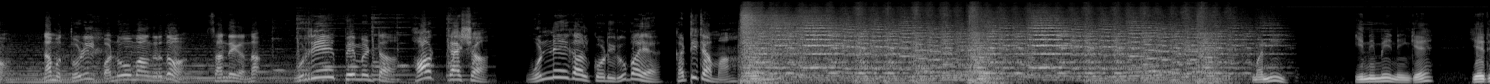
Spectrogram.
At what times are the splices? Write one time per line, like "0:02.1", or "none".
0:02.8
0:12.4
